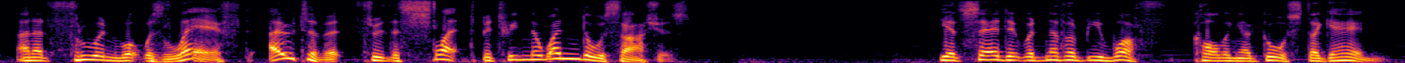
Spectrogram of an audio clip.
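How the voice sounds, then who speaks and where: Guy reading a ghost story out loud, warm low tone, dry close sound. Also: no room sound. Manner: measured first-person storytelling. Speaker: reader. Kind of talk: scripted storybook narration.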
